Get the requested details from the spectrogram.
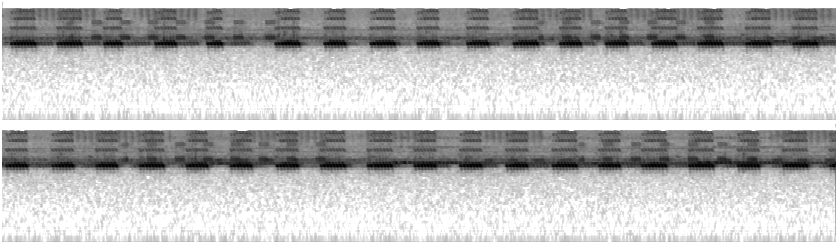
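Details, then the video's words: Autumn grass insects singing late at night in Changnyeong, South Korea: a shrill, high chirp repeated evenly about three times a second, layered over a softer continuous insect trill and a faint low hum. "깊은밤 가을 풀벌레 소리"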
